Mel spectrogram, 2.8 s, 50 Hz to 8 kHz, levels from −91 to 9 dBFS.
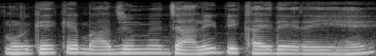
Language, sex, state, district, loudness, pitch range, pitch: Hindi, male, Gujarat, Gandhinagar, -17 LUFS, 150-165 Hz, 155 Hz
